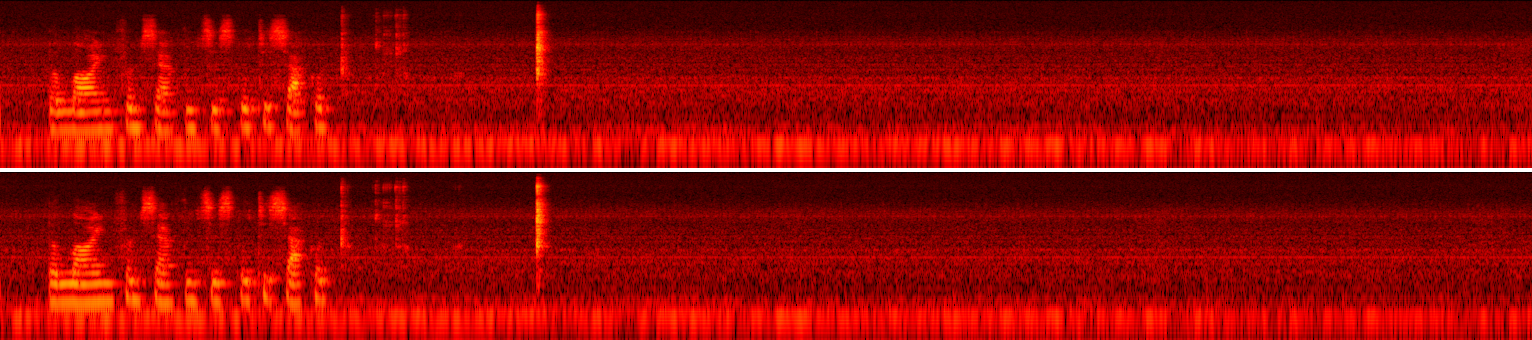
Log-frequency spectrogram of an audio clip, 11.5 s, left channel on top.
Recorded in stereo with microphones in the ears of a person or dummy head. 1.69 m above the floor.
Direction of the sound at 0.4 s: 45° right (ahead or behind).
